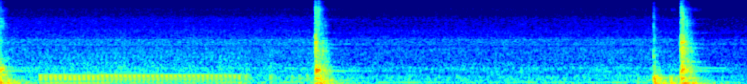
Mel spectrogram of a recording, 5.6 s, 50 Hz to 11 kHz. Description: Saturn Ultra 4 16K knocking noise issue I have when I print. After I tell it to print.....At 0:32 the platform tray goes up and keeps going up....making a noise.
